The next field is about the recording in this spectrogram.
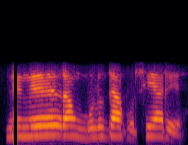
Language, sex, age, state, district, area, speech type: Bodo, female, 60+, Assam, Kokrajhar, urban, conversation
